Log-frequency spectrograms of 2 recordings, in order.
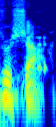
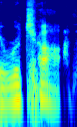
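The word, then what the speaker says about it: Rachaad: time you say it oh it's Rashad white his name's Rashad you always say richad SC stop anyway I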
